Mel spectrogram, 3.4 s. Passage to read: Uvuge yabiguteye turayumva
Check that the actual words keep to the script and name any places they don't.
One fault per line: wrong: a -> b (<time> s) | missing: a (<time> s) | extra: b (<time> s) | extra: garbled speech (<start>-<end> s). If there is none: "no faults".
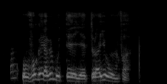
no faults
